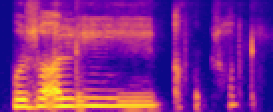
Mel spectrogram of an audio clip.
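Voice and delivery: soft, fading to an unvoiced whisper; whispered confession. Shown as a demonstration. Preacher shows how the soul prays without voice. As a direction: whisper it as the soul speaking inside. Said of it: "Ruhannya ngomong".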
